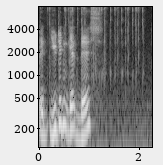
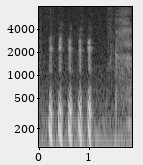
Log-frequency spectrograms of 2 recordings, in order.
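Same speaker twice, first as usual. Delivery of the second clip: quiet giggle; 2 semitones higher, 8 dB quieter than usual. Real, not acted. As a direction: giggle softly at your own joke. Giggles at his own joke.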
